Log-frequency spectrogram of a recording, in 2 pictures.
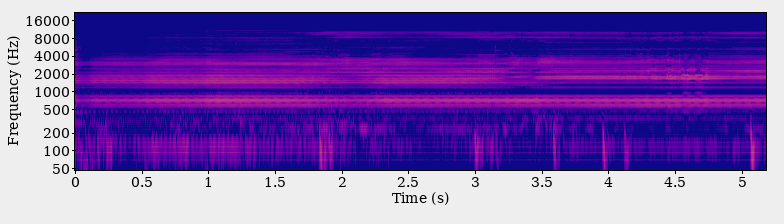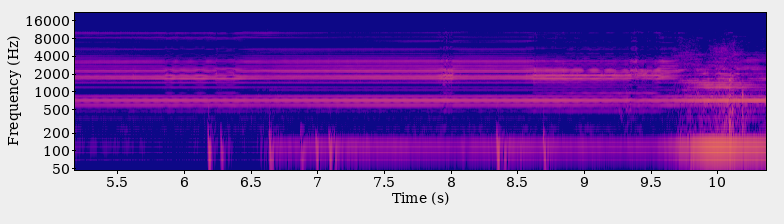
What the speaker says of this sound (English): we're going to go back over it with the razor too as well to sharpen it up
